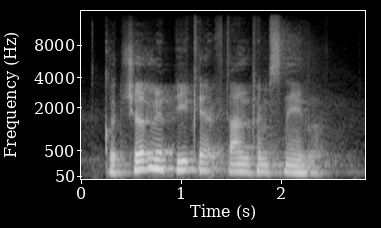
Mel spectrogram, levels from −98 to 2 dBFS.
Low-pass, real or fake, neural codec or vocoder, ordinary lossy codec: 14.4 kHz; fake; codec, 44.1 kHz, 2.6 kbps, DAC; none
